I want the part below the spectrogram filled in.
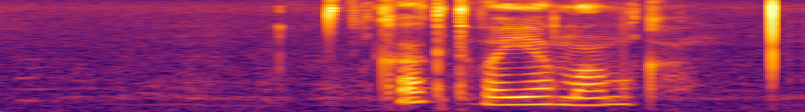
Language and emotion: Russian, sad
